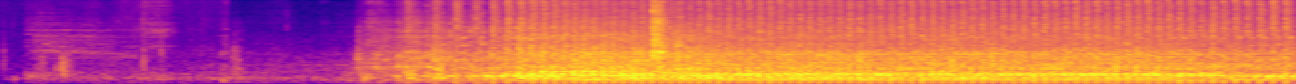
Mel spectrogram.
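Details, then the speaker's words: Briggs & Stratton-powered Rover mower, cold start after engine change, fixed throttle: a few quiet seconds, then it catches and settles into an even, steady run with no misses or knocks; normal running. "This will be the cold start on the Rover after the engine change, so I'm going to start"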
